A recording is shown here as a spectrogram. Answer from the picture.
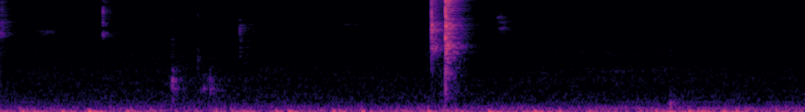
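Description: Light clicks of a folding pocket knife being handled and set down on a rubber mat next to another knife, with one sharp clack a little over two seconds in.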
